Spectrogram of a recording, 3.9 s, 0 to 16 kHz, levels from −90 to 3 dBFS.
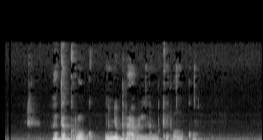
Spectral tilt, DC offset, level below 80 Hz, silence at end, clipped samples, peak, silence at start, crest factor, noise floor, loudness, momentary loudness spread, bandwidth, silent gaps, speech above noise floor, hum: -7 dB/octave; under 0.1%; -64 dBFS; 0.9 s; under 0.1%; -6 dBFS; 0.4 s; 20 dB; -53 dBFS; -25 LUFS; 21 LU; 11.5 kHz; none; 29 dB; none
